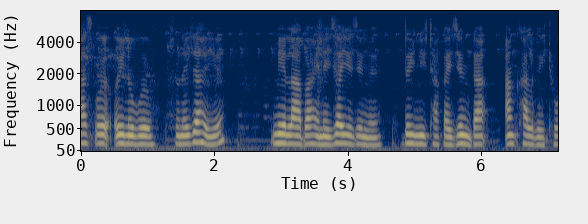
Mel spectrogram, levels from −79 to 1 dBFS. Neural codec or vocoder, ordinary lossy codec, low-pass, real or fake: none; none; 7.2 kHz; real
